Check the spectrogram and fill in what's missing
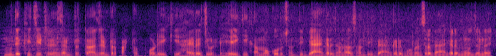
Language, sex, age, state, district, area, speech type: Odia, male, 18-30, Odisha, Jagatsinghpur, urban, spontaneous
